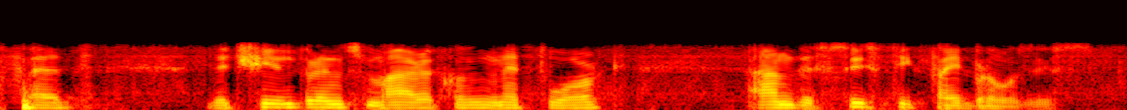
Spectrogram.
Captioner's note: Italian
